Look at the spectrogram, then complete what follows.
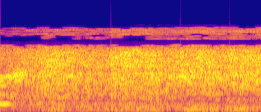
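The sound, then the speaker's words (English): A heavy chest is moved along to the head of the stairs, scraping steadily across a floor, a continuous rough grinding noise that stays loud and even for nearly three seconds, with no voices over it. “Sounds as if. as if a heavy chest were being moved. Moved along to the head of the stairs.”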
